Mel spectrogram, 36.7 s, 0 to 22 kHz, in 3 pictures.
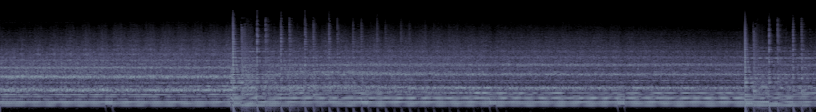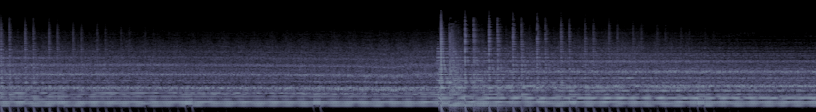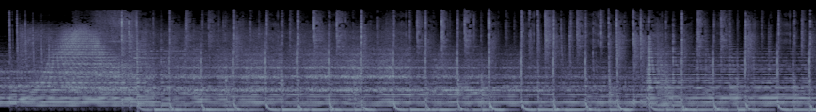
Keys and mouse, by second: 0.7 ctrl+s, 2.9 click, 3.1-14.9 drag, 15.4 click, 16.2 ctrl+s, 17.0 shift+a, 22.9 click, 24.6-25.5 middle drag.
